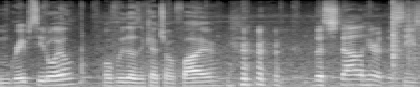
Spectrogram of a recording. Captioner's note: laughs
